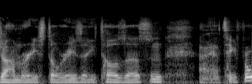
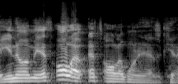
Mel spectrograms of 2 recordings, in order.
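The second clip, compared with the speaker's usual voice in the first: normal talking voice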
